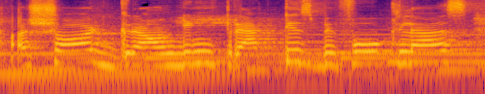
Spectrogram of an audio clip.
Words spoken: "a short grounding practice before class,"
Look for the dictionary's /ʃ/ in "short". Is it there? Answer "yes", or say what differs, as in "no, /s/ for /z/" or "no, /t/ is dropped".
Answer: yes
